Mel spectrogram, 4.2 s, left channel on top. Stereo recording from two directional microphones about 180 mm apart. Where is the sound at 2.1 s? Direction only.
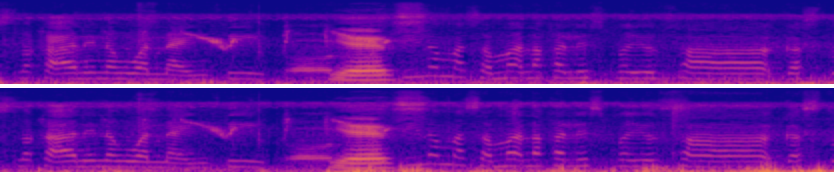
70° right (ahead or behind).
